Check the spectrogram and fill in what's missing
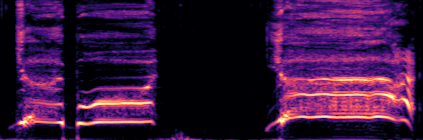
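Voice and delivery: very high, loud victory whoop; triumphant yell. Real, not acted. Player celebrating a kill in the game, triumphant yell. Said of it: "Sorry for yelling into the mic".

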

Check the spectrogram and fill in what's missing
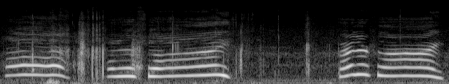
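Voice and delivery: high, slow, dreamy wonder; a hawk-brained kid spotting something shiny; giddy high butterfly wonder; distracted by butterfly.

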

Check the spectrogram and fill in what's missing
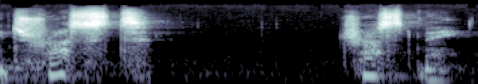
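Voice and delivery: soft, intimate whisper; hushed reassurance. Acted. Jesus reassuring troubled disciples, whispered and soft. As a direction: whisper it to comfort them.

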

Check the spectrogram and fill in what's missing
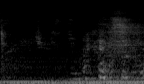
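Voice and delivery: breathless whisper, high; whispered prayer. Retold or imitated. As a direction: whisper thanks at the altar. Wife praying at altar.

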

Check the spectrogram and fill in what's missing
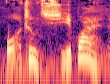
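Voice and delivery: usual speaking voice

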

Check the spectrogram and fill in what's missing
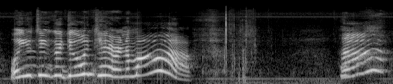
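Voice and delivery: playful high-pitched telling-off; high mock scolding. Real, not acted.

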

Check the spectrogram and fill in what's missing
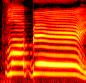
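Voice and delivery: long, high, loud cry of a name; desperate yell. Acted. Kipper crying after the stolen dog, yelling. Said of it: "yelled Kipper".

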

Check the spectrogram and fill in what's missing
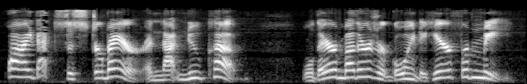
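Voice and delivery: a touch of outrage at the apple thieves; indignant farmer. A narrator's reading. Farmer Ben's angry dialogue.

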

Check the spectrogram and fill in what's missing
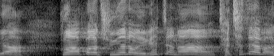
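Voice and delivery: high, loud dad telling-off; exasperated scolding. Retold or imitated. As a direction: scold your child in disbelief. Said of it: "기가 막혀가지고".

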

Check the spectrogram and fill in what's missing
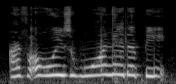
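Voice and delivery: gasp, then high, loud delight; hammed-up thrilled outburst; pretend overjoyed. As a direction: overcome by a make-believe gift. Gasping over a surprise gift.

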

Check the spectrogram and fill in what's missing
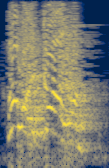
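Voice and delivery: high, slow, loud panicked cry; mock panic. Wedged treadmill in the doorway, she cries out in mock panic. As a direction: wail it in hammed-up alarm. Panicked exclamation in retold story.

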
